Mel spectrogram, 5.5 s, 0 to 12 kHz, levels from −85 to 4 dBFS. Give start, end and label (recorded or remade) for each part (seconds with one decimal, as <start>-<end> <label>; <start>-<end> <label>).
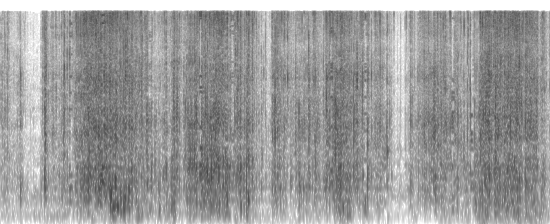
0.0-3.8 recorded; 3.8-4.4 remade; 4.4-5.5 recorded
